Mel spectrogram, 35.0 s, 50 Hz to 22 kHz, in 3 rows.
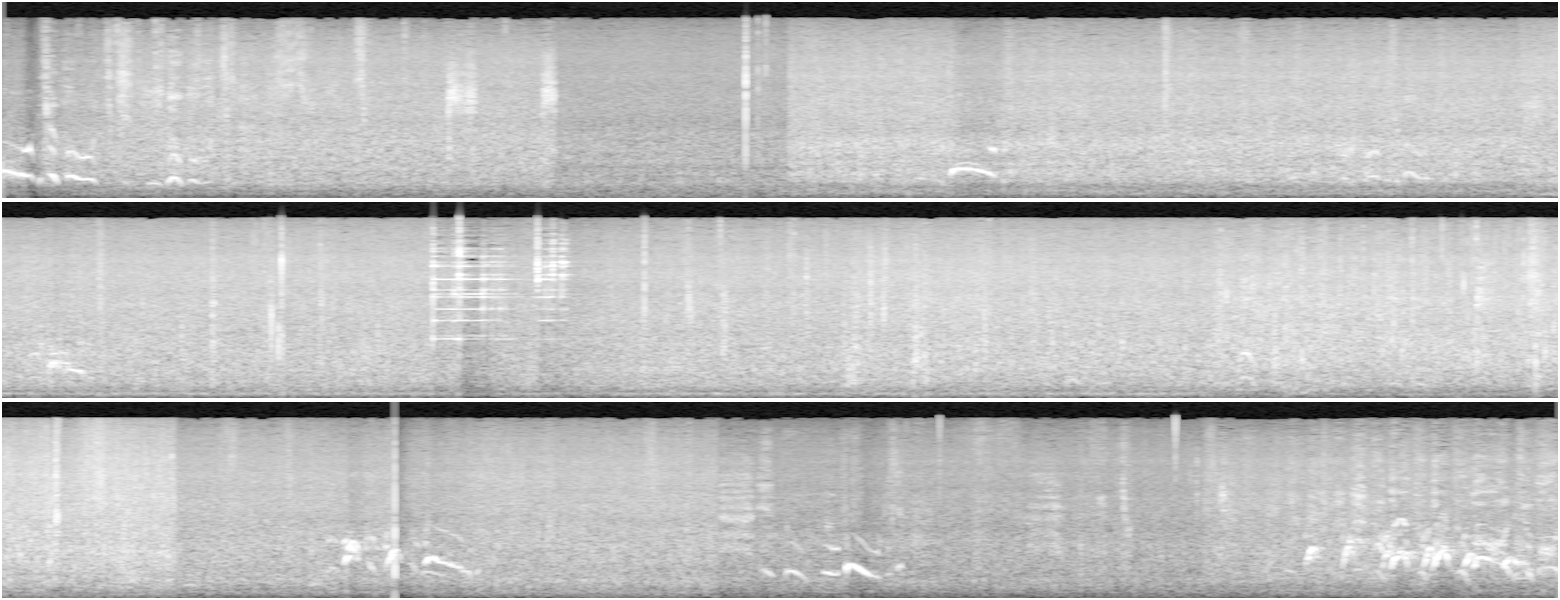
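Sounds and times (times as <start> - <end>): stream and small waterfall: 0.0 - 35.0.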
